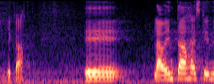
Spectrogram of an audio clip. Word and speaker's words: Descartes: La idea en este sistema de coordenadas rectangular se llama cartesiano por un filósofo, se llama Descartes, lo pronunciamos en español, Descartes.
